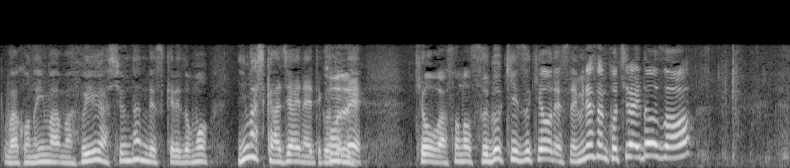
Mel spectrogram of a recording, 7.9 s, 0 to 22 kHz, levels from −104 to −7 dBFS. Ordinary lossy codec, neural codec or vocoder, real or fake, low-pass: none; none; real; 7.2 kHz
